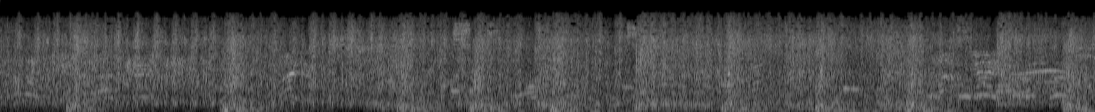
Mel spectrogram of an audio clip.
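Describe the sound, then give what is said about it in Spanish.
Dense, sustained clapping from a large crowd during a religious procession as the carried image pauses, loud and continuous throughout, with sharp louder claps popping out and scattered voices and cheers mixed into the applause. “Parece que está pidiendo marchas entre aplausos y los sones del ….”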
